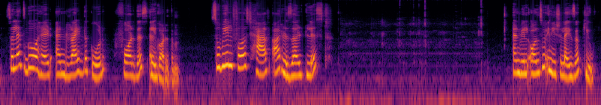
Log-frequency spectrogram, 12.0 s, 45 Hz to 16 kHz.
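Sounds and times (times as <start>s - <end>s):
low steady background hum: 0.0s - 12.0s
keyboard keys typing: 6.8s - 9.8s.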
